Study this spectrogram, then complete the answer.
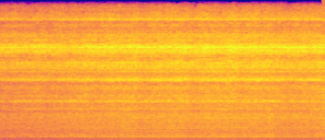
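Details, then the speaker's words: Bench brake lathe cutting a drum on self-feed: steady, even hiss and hum with no rhythmic chatter or skipping; consistent, clean cut. "let's just see make a consistent cut it's not skipping that's good news"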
